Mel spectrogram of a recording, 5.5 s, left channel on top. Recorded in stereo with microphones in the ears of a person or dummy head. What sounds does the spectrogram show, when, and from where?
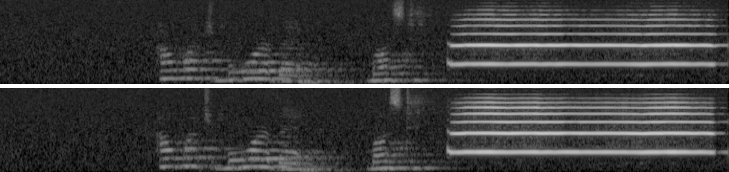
1.2 s a woman speaking: 75° right (ahead or behind), 4.5 m
3.4 s a trumpet: 25° right (ahead or behind), 0.9 m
